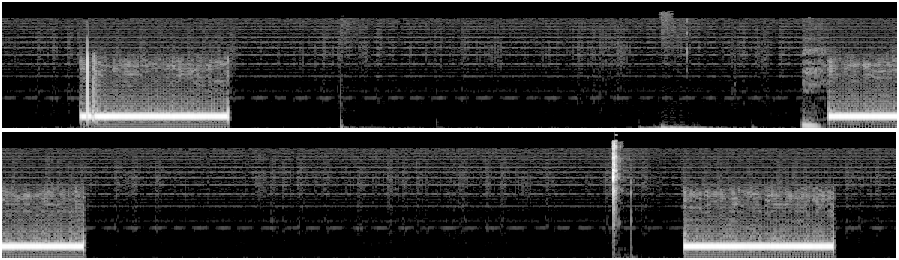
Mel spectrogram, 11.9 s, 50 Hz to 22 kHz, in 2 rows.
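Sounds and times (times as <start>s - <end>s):
telephone ringback tone while calling a guest: 0.6s - 1.5s, 5.5s - 6.5s, 10.5s - 11.5s.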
